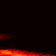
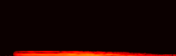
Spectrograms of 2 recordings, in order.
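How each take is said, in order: First: The vowel is said short and quick. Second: The vowel is drawn out to triple length. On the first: The speaker calls it wrong. "ओम ऐसे नहीं बोलते हम" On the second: The speaker calls it right. "इसके उच्चारण में हमें तिगुना समय लगता है"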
